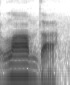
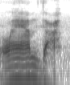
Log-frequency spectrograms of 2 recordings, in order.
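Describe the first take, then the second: First: LAMBDA with open "ah"; own pronunciation. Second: LAMBDA with flat A as in lamb; others' pronunciation. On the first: Teacher showing class his preferred Greek letter name, own pronunciation. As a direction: say LAMBDA as "LAHM-duh". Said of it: "but I pronounce it lambda". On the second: Teacher showing how some people pronounce the Greek letter, others' pronunciation. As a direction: say LAMBDA as "LAM-duh". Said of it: "Some people pronounce it lambda". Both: Shown as a demonstration.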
